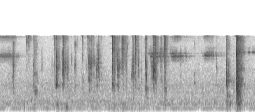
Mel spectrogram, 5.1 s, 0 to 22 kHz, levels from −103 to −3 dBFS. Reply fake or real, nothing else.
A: real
